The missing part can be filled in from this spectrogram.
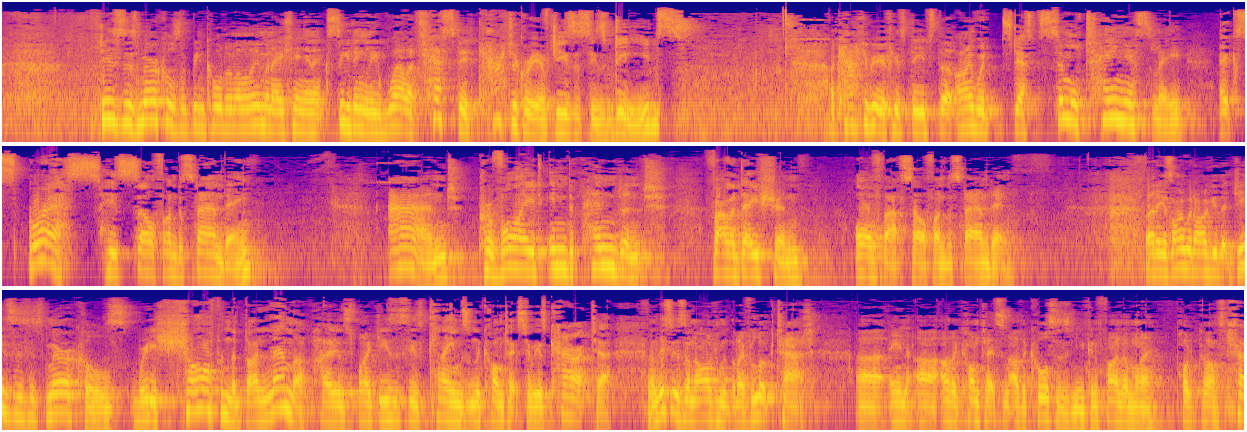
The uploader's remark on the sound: Talk delivered at the Highfield Church Reasonable Faith course 20/03/11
